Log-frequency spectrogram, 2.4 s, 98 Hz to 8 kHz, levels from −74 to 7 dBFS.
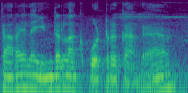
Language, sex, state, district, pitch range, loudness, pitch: Tamil, male, Tamil Nadu, Kanyakumari, 105-115 Hz, -18 LUFS, 110 Hz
